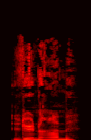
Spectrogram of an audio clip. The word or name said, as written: lønramme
